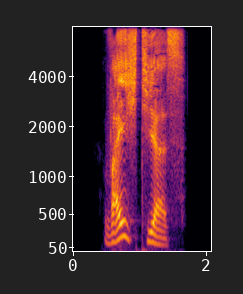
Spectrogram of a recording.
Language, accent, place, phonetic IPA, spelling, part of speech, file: German, Germany, Berlin, [ˈvaɪ̯çˌtiːɐ̯s], Weichtiers, noun, De-Weichtiers.ogg
- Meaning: genitive singular of Weichtier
